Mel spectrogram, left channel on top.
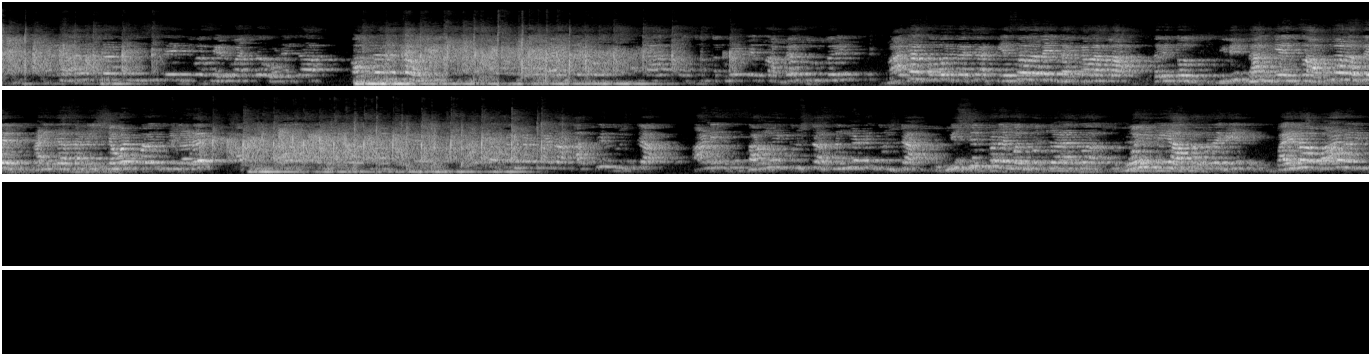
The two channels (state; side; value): silent; right; digital silence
